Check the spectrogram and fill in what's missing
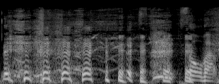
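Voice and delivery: high, slow, laughing through it. Real, not acted. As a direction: giggle the words out.

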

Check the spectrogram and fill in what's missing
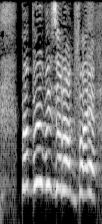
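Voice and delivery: shrieking high Scottish falsetto; hammed-up panicking Scottish nanny; Mrs. Doubtfire. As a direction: squeal it in grotesque Scottish. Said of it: "Robin Williams in Missus Doubtfire".

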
